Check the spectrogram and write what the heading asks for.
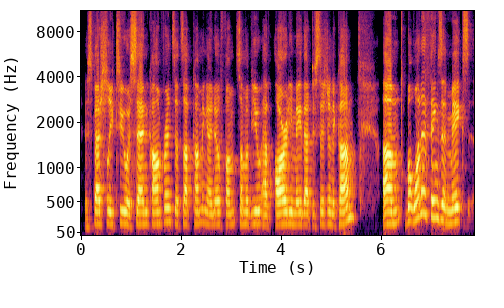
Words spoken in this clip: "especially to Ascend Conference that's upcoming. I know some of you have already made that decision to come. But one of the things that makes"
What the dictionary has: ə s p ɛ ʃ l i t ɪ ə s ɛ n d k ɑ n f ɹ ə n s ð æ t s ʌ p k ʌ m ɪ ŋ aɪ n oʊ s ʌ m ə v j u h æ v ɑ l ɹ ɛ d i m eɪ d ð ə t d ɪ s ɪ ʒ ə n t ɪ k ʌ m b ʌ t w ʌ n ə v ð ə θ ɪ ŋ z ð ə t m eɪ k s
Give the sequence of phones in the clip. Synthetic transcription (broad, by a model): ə s p ɛ ʃ l i t ɪ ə s ɛ n k ɑ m f ɹ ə n s ð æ t s ʌ p k ʌ m ɪ ŋ aɪ n oʊ s ʌ m ə v j u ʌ v l ɹ ɛ d i m eɪ d ð ə t d ɪ s ɪ ʒ ə n t ɪ k ʌ m b ʌ t w ʌ n ə v ð ə θ ɪ ŋ z ð ə t m eɪ k s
